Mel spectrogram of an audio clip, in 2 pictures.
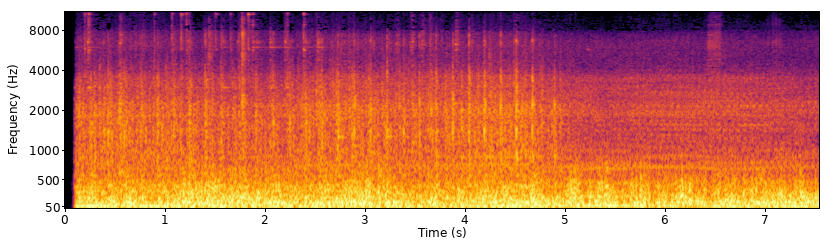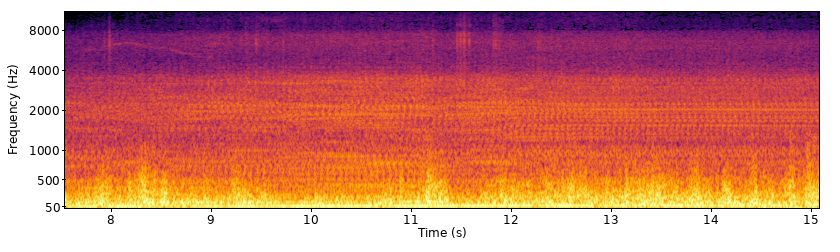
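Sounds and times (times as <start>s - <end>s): rapid light clicking and clattering: 0.1s - 5.1s
excavator diesel engine running: 0.1s - 15.0s.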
